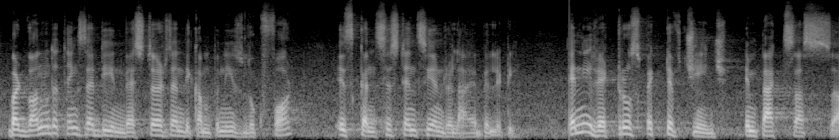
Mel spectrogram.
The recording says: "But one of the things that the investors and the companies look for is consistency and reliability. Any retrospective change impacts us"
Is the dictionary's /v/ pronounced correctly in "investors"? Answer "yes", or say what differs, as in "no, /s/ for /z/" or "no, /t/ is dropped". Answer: yes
